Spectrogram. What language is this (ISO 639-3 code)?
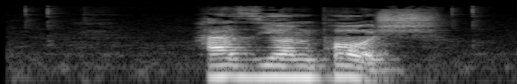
fas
